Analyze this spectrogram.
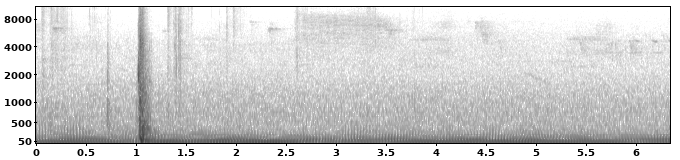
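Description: A Peugeot 504's door slamming shut once, about a second in, over a low steady hum.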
